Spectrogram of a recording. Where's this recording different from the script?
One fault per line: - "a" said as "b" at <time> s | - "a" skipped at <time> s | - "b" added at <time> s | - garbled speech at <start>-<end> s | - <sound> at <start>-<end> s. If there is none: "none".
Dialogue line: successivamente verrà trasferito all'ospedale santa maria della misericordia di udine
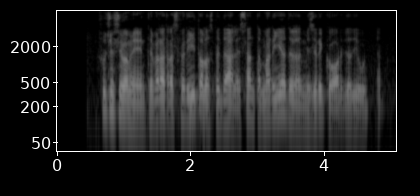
- dropout at 4.7-4.8 s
